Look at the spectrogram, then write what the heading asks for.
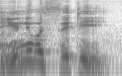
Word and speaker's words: university: start from you a university in university it is also start from you but why before on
